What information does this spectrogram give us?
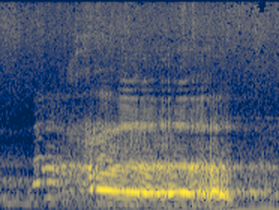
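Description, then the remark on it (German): A yak outside a camp after dark lets out one long, plaintive, moaning call, low and droning with a rough, buzzing tone, swelling and then tapering off after about a second and a half, with no voices. “Dann plaudern die Briten noch ein wenig unter sich im grünen Messezelt, bis sie einer nach dem anderen einnicken und sich ihr Schnarchen mit den klagenden Lauten der Yaks von draußen vermischt.”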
